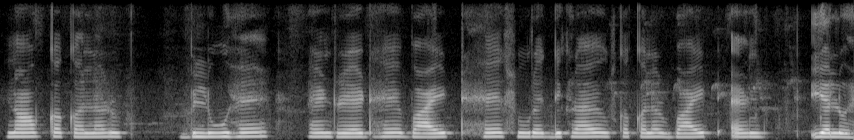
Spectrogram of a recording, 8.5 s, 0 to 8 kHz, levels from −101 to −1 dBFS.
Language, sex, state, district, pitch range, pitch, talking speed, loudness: Hindi, female, Jharkhand, Sahebganj, 210-220 Hz, 215 Hz, 140 wpm, -26 LUFS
